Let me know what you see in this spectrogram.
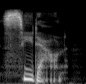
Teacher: Sit has a stopped T because down starts with a D. So it sounds like sit down.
